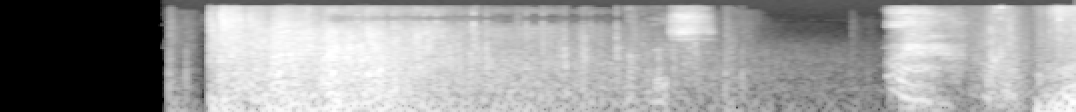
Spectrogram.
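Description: Harsh combat sounds of blows and crashes burst out, then fade.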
